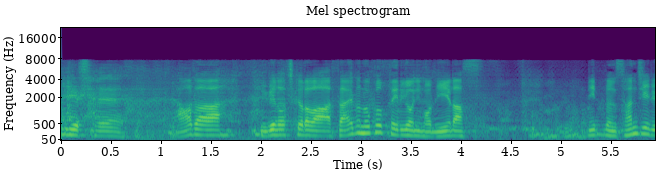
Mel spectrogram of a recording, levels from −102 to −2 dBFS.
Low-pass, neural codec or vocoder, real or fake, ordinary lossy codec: none; codec, 16 kHz, 1 kbps, FunCodec, trained on Chinese and English, 50 frames a second; fake; none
